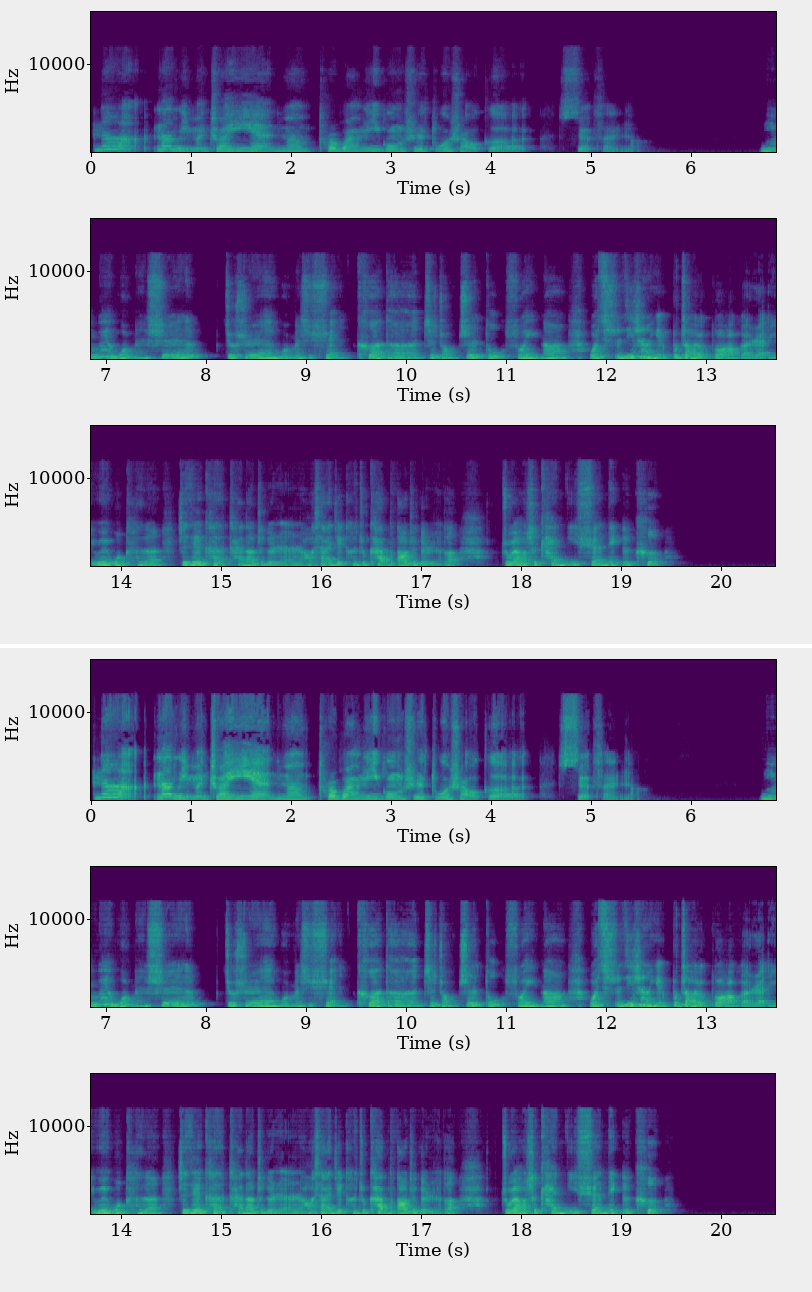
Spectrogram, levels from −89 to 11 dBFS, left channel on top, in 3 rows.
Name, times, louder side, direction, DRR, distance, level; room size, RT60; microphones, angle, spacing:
voice 1, 0.0-4.3 4.7-5.4, right 6 dB, 65° right, 0.6 m, -27 dB
voice 2, 6.7-7.9 8.2-19.5, right 2 dB, 20° right, 1.1 m, -25 dB
8.3 x 4.6 x 3.6 m
head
